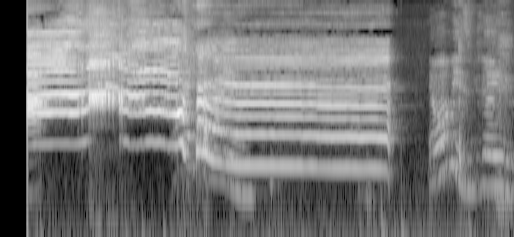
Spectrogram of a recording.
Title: HOW I STOP MY BABY FROM CRYING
